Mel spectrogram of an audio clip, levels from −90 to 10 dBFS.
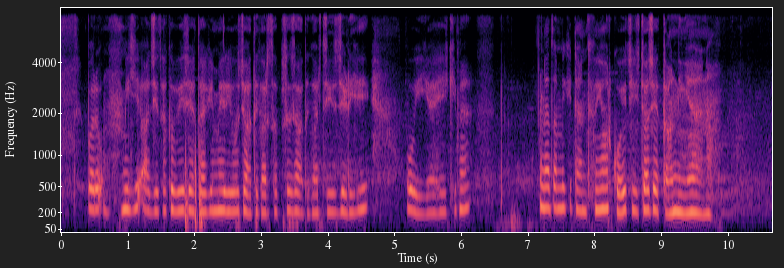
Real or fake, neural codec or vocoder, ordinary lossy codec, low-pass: real; none; none; 7.2 kHz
